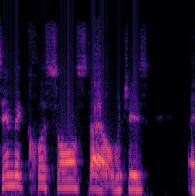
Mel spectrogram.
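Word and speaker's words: cloisonné: It's called Clisson. It's the same thing happening here. It's spelled Cloisonne.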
